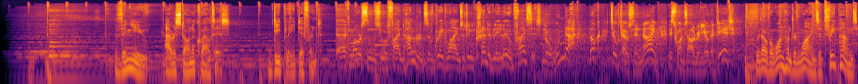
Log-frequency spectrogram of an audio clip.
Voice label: English UK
